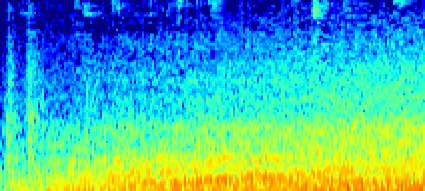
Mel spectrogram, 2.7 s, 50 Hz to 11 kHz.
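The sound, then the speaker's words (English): A heavy number 37 bus engine rumbles low and steady, its drone building slightly as the bus pulls away, with no one speaking over it. “I make my getaway, fling myself upon a number 37 bus, which promptly sits in a traffic jam for 10 minutes.”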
